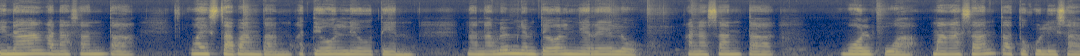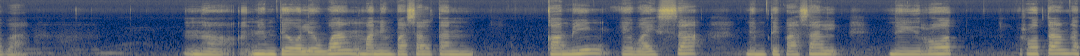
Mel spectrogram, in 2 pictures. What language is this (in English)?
Tungag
